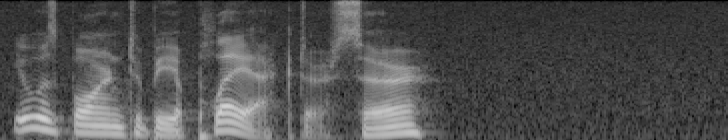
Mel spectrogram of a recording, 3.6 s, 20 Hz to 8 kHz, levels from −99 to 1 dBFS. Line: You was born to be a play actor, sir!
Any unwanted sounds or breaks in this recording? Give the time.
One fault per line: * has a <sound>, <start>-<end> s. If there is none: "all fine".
all fine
